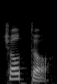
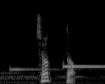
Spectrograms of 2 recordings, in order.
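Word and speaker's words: ちょっと: This is choto. Okay? Choto means like a little. Chotto. People tend to say it like, you'll hear it a lot with totomate, which means wait a little. So, chotto.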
